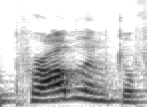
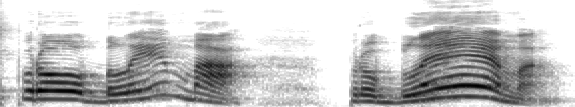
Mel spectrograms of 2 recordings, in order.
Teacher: a gente não tem essa entonação toda no blem como a gente tem em português. Porque em português, problema.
